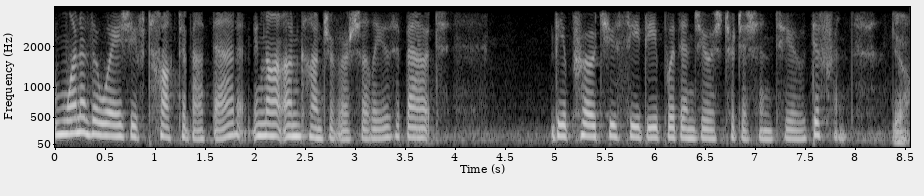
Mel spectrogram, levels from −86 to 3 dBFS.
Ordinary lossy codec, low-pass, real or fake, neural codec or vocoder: AAC, 32 kbps; 3.6 kHz; real; none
